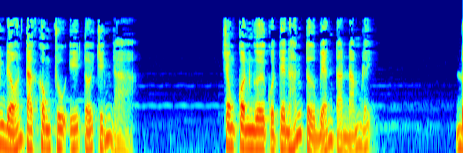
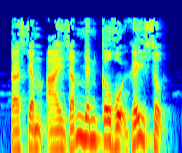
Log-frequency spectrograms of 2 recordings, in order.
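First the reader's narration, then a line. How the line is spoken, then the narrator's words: Loud shout. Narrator (Vietnamese): lên cao hét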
